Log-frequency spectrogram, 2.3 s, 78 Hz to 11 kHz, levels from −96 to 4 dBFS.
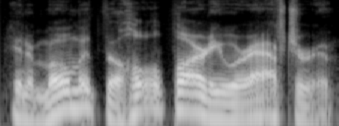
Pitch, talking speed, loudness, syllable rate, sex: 110 Hz, 240 wpm, -17 LUFS, 6.9 syllables/s, male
